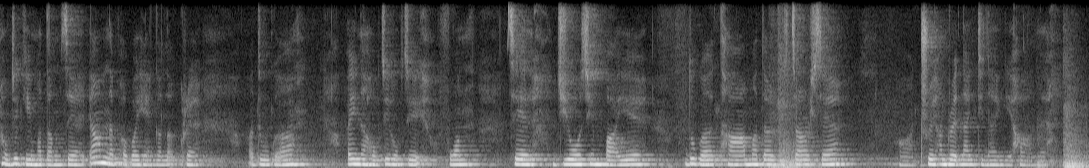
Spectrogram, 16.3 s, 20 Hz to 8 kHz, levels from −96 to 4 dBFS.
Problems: background sounds at intervals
